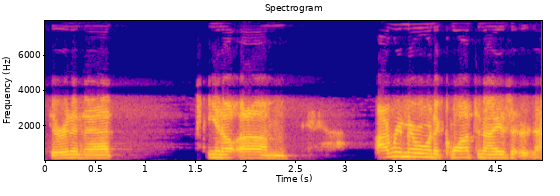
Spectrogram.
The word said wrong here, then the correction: quantized: I always say that word wrong, you know, like quantumization or I always say it wrong. – It's quantized, snapping to the grid, whatever, yeah.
